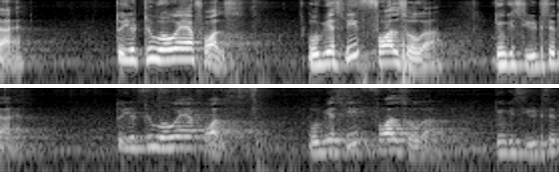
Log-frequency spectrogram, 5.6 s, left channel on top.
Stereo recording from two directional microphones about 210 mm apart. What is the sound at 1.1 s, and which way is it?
A man's voice, 55° left (ahead or behind).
